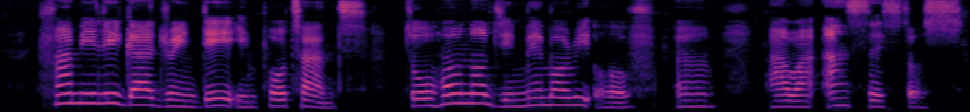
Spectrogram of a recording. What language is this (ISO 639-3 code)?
pcm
